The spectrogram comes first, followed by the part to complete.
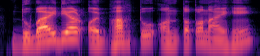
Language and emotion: Assamese, neutral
